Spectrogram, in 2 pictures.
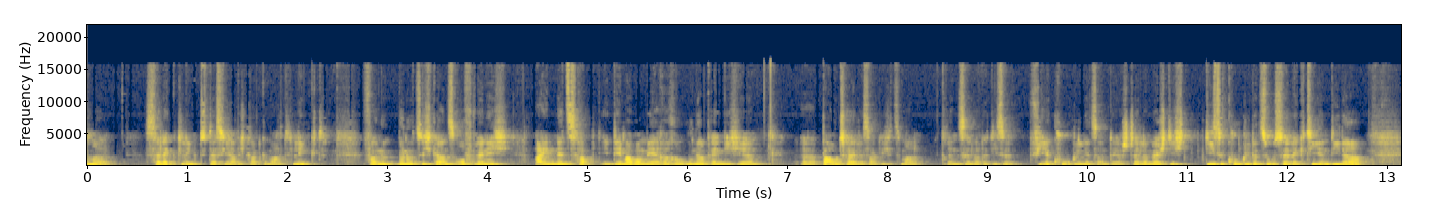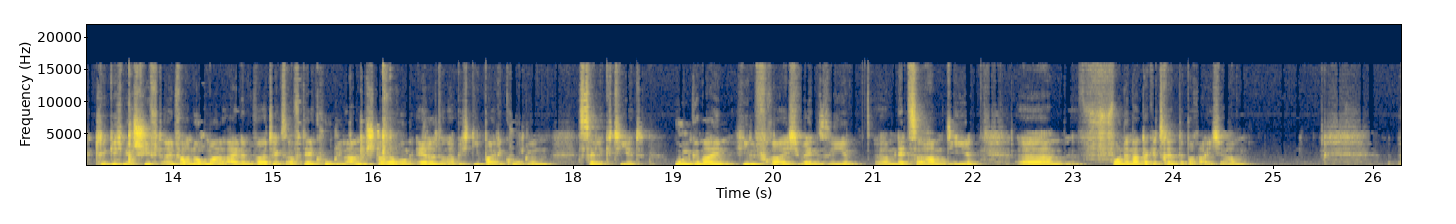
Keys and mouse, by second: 16.1 ctrl+l, 17.2 g.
